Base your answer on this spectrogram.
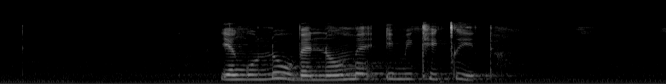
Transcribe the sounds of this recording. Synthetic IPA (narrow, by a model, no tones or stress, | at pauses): jeŋɡʱuluɓɛnɔmɛimikʰiǀiːdʱʼɔ̥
